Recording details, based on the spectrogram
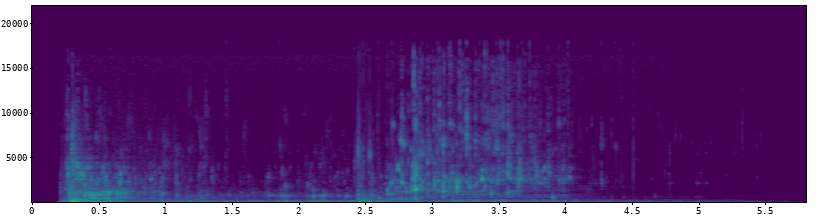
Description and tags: bathtub drain out water
The sound of water drained out of the bathtub.
Recorded with the Fostex FR-2LE and the Rode NTG-3.
tub, out, drain, faucet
